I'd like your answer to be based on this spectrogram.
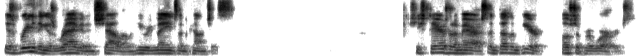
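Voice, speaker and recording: A man serves as narrator at a screenplay table read. He reads out stage directions in a matter-of-fact way, with a medium-pitched voice. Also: moderate pace, long pauses, dull audio.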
